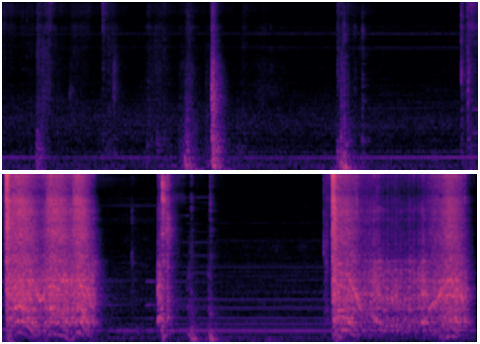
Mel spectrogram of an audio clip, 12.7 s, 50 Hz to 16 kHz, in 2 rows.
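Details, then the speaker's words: Hyundai oil-burner, towed in for not starting, previously had a timing chain job, battery low at 11.6 V on charger, belt loosened; short cranking bursts catch and die with harsh uneven rasp: abnormal cranking noise, suspected spun bearing. "That sound like a spun baron. That's exactly what that sound like."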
